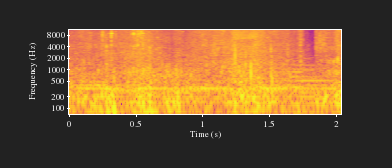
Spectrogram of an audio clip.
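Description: Fabric diaper bag being handled as a pocket is pulled open, soft rustling and a few light ticks, over a faint steady tone.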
